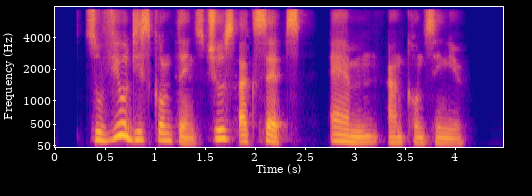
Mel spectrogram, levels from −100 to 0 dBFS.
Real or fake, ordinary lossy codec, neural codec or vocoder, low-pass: fake; AAC, 48 kbps; codec, 16 kHz, about 1 kbps, DyCAST, with the encoder's durations; 7.2 kHz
